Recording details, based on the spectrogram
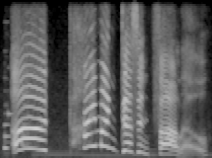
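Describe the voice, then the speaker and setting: A woman voicing a tiny, excitable, childlike and cheeky fairy companion in a video game, squeaky and exclamatory. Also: very slow, very noisy, exaggerated voice. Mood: indignant, puzzled. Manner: squeaky, exclamatory, speaks of herself by name. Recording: music playing behind the voice.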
